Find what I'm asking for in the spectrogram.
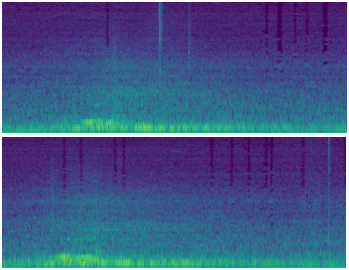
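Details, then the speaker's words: Cadillac CTS after an intake box modification, with the charcoal pad and honeycomb plastic removed and the box opened up. Two quick free-rev blips rise and fall cleanly with a deep, louder intake roar and little metallic sound. Normal. "rev's pretty nice. I don't know, I didn't really hear that metallic sound too much in the rev"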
